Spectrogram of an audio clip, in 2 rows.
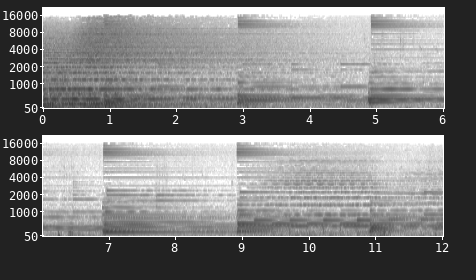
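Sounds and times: soft instrumental music: 0:00.0 - 0:12.0.

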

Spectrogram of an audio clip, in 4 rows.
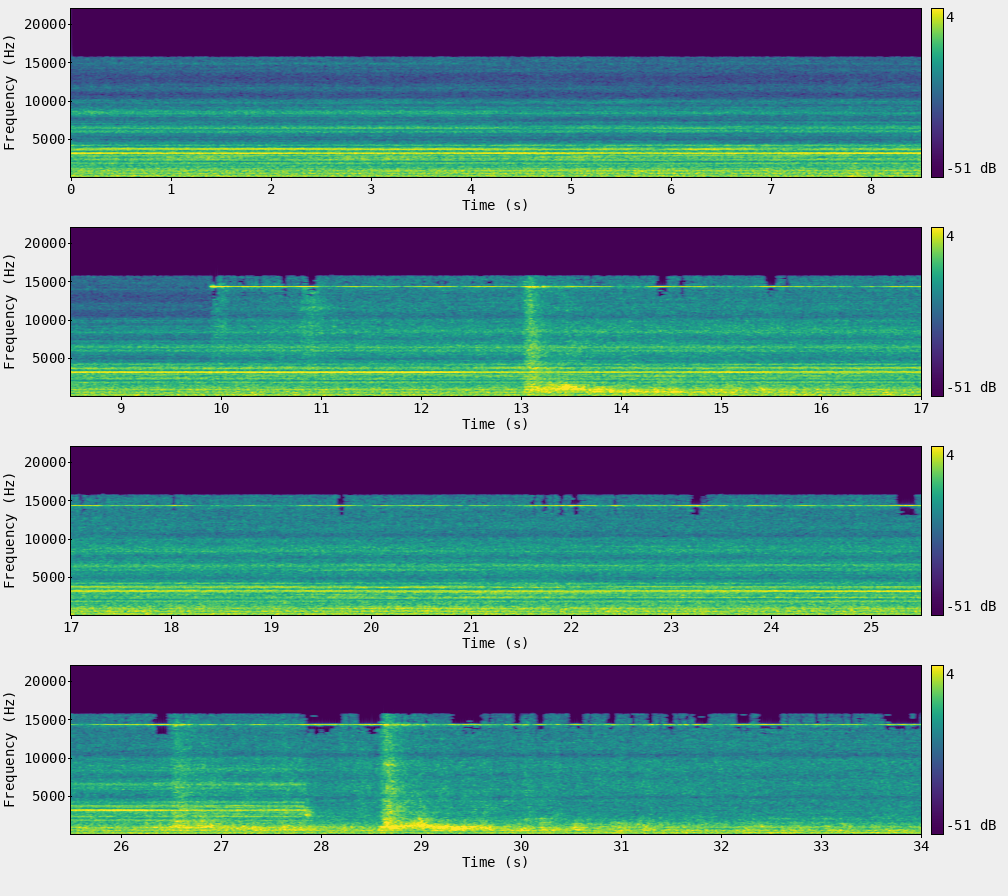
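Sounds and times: machine mechanical hum: 0:00.0 - 0:34.0
high even whines: 0:09.9 - 0:17.7.

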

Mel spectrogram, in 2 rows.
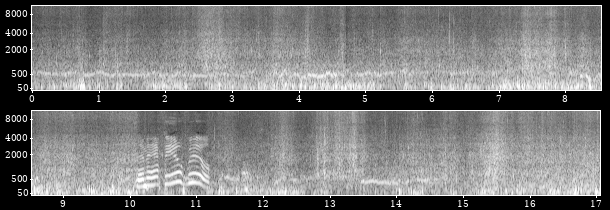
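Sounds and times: hull rushing through waves: 0:00.0 - 0:17.0
wind buffeting microphone: 0:00.0 - 0:17.0.

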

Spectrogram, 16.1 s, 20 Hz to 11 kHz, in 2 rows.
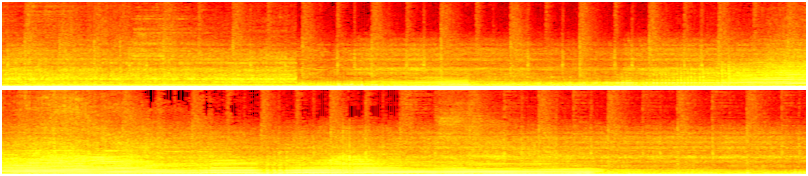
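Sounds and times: background music: 0:00.0 - 0:16.0
scooter engine revving: 0:03.6 - 0:15.1.

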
